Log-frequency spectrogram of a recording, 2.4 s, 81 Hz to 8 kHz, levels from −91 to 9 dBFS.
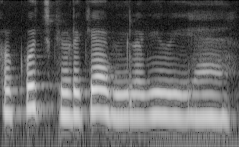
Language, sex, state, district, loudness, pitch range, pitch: Hindi, female, Uttar Pradesh, Saharanpur, -15 LUFS, 210-240 Hz, 220 Hz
